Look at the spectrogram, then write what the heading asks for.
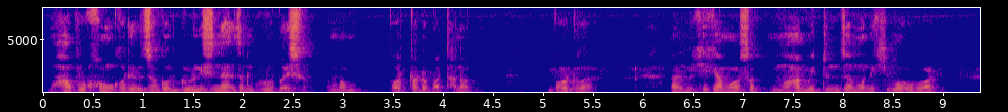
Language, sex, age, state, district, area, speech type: Assamese, male, 45-60, Assam, Nagaon, rural, spontaneous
